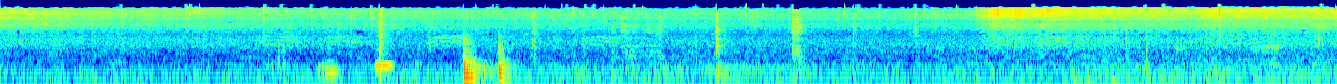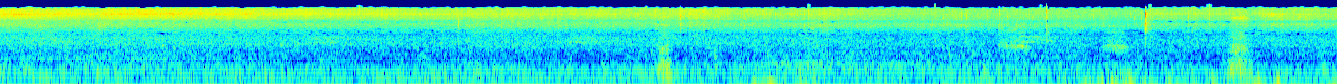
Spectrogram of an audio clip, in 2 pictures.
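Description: Pork belly slices sizzling on the hot domed grill of a moo kratha pan: a steady hiss that grows louder about ten seconds in and stays up. A few sharp clicks and knocks come between about three and eight seconds, the loudest around four to five seconds.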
